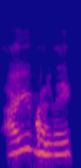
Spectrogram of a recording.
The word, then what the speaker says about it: Ayurvedic: Ruthie: Tell us what the, I'm going to mispronounce it but the Ayur- Aryeedic? Barbie: Ayurvedic.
